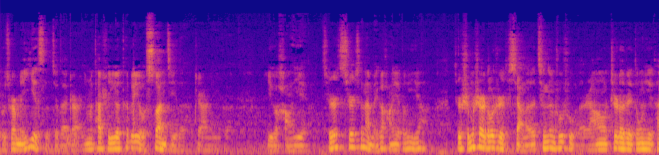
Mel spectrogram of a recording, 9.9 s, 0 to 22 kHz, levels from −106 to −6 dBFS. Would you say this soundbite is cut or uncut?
cut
